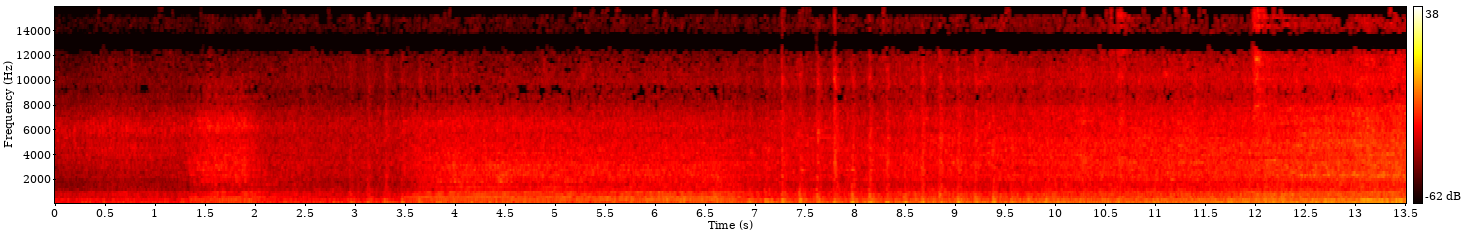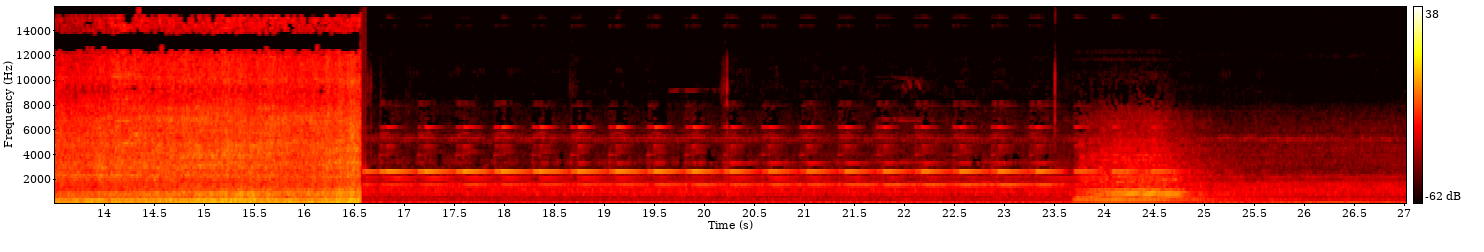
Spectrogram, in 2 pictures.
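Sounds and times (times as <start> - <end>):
freight cars rumbling on rails: 0.0 - 16.6
train chime horn: 1.3 - 2.2, 3.5 - 7.0, 23.4 - 25.5.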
